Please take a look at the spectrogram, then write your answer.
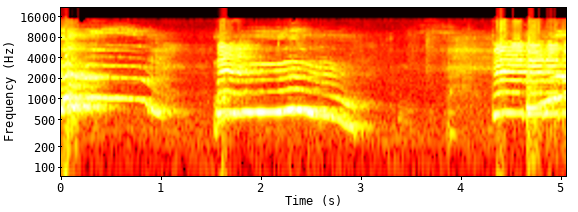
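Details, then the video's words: Pet dog howling to the Selena song Bidi Bidi Bom Bom, with three long, drawn-out, tonal wails, each holding steady and then sliding downward, separated by short pauses. "Dog howling to bidi bidi bom bom"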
